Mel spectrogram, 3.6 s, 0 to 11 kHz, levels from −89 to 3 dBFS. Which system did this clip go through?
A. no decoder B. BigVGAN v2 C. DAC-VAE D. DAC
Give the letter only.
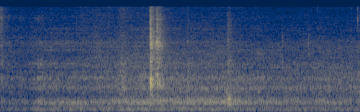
A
